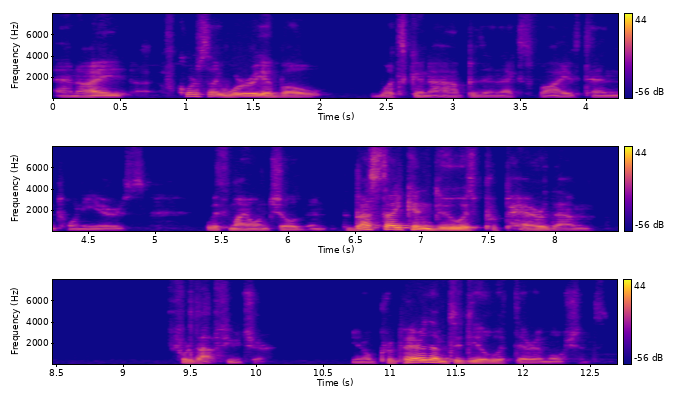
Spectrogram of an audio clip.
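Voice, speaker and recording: A man's voice: on the low side, animated, moderate pace, mellow, breathy edge. A man in his forties, a psychologist in a live chat, talking assertively and checking in with "okay?" as he explains. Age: 40s. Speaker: guest psychologist.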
